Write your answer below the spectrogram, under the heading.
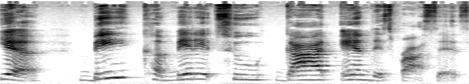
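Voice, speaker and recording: Bright and sharp in tone, a woman speaks in an animated, raised, projected voice. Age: 20s. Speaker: faith vlogger. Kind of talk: casual devotional vlog. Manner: loud.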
